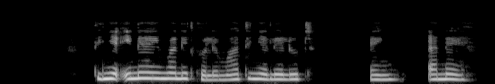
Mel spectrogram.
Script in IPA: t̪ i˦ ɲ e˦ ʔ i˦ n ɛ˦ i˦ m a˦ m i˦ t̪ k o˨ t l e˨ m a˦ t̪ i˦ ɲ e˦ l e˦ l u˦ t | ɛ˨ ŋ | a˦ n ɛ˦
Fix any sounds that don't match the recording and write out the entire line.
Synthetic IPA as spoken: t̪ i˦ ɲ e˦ ʔ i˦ n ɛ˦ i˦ m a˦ n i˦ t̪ k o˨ l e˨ m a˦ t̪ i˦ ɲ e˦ l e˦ l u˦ t | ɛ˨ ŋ | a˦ n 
